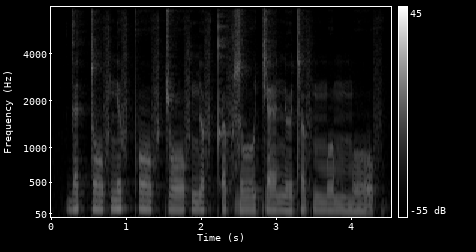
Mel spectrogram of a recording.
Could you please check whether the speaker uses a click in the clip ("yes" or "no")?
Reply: no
